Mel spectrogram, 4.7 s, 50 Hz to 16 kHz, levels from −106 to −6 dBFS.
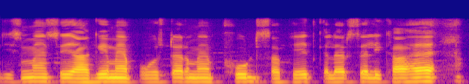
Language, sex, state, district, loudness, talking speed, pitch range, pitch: Hindi, male, Jharkhand, Ranchi, -17 LUFS, 165 wpm, 120-130 Hz, 125 Hz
